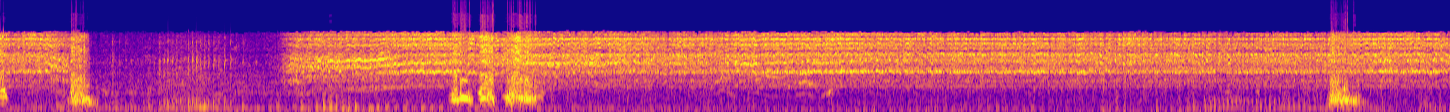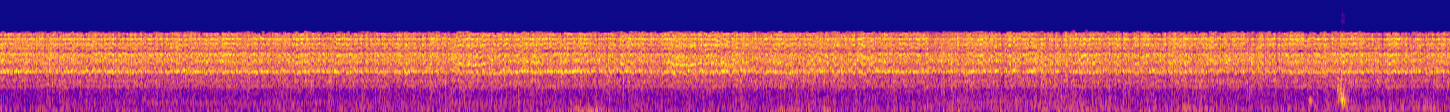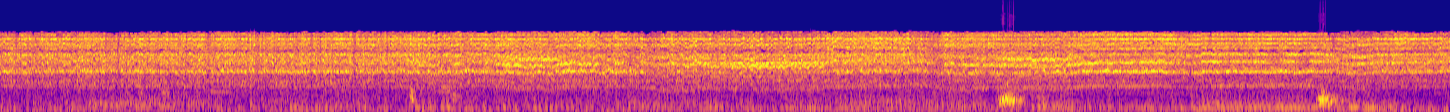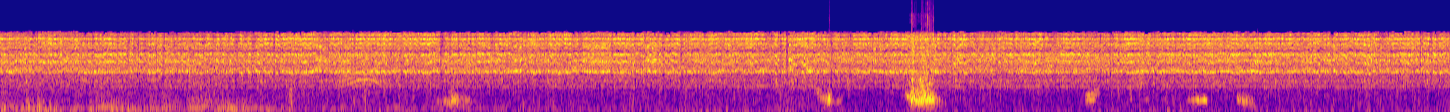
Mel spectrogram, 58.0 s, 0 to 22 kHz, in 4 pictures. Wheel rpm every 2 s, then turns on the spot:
50, 120, 220, 230, 230, 230, 240, 230, 230, 230, 230, 230, 230, 240, 230, 230, 230, 220, 220, 220, 230, 230, 230, 230, 240, 240, 230, 230, 240.
none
